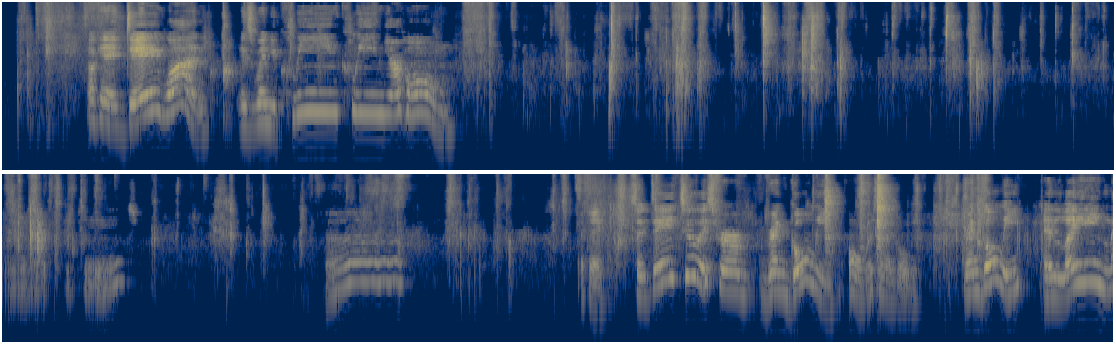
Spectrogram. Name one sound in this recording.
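An adult reads aloud expressively, close by.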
